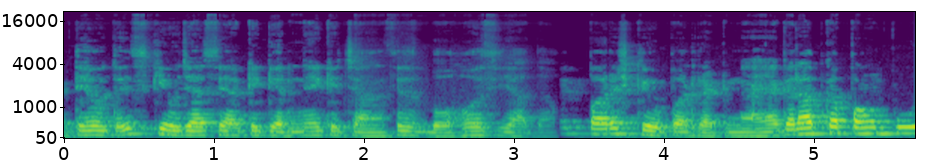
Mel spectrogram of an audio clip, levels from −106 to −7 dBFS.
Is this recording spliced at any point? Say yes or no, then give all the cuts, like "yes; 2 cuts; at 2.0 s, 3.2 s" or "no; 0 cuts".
yes; 1 cut; at 3.4 s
